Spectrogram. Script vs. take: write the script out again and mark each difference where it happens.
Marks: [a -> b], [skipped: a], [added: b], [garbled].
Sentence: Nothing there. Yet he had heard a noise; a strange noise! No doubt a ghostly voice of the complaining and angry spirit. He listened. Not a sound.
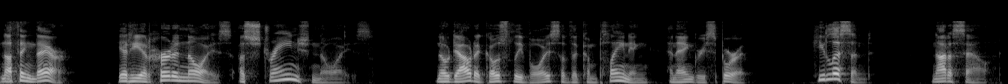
Nothing there. Yet he had heard a noise; a strange noise! No doubt a ghostly voice of the complaining and angry spirit. He listened. Not a sound.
